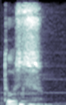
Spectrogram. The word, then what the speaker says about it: tous: Todos, tous, es una excepción porque hemos visto que la S final normalmente no se pronuncia, pero en este caso sí, sí, es una excepción.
